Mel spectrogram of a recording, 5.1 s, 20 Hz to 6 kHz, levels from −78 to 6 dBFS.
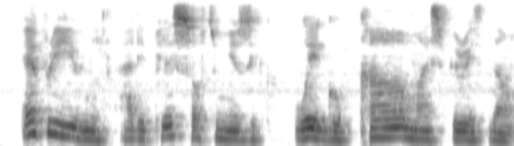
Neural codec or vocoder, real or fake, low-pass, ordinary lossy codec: none; real; 5.4 kHz; none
